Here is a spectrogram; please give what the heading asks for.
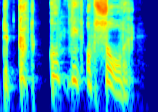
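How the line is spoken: Hissing aunt. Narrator (Dutch): siste tante Melia

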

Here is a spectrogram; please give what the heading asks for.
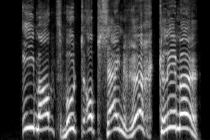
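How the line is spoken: Roaring. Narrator (Dutch): brulde Irrie

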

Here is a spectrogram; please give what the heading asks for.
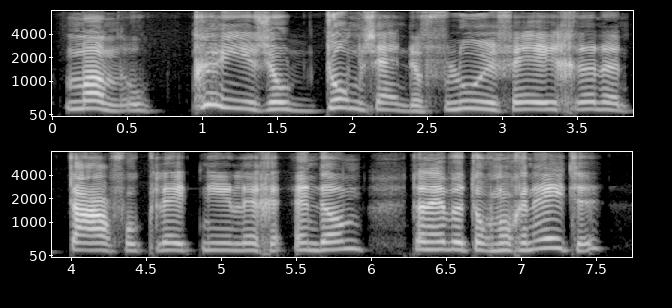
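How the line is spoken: Shouting. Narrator (Dutch): Al schreeuwend

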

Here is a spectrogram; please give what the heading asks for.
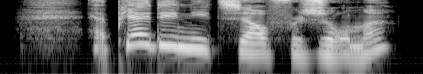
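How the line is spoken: Asking with chuckle. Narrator (Dutch): vraagt Nies met een lachje

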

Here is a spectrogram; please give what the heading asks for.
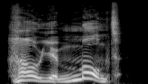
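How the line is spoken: Shouting. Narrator (Dutch): schreeuwde Pat

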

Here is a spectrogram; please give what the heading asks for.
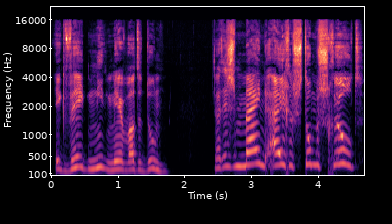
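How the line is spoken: Mother sobbing. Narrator (Dutch): voegde mam er snikkend aan toe

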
